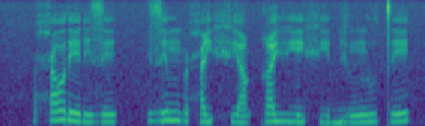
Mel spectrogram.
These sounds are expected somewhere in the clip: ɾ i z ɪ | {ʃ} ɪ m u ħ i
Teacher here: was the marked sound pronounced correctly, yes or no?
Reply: no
